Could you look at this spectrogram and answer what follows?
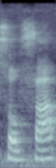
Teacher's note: Sofá, o fá é a sílaba tônica, então é o acento tônico.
